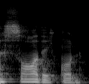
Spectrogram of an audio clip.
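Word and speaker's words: صادقٌ: In Arabic, in colloquial Arabic, the way people speak nowadays, you probably say inna Muhammad la sadiq. That would be typically how an Arabic speaker would speak. But in terms of Arabic grammar, I'm pronouncing these signs here deliberately so it gives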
